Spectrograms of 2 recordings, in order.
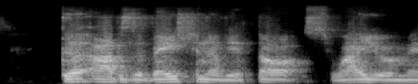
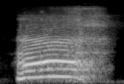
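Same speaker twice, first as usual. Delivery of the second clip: high, loud cry of dismay; frustrated "ah"; 7 dB louder than usual. Real, not acted. Host realizing the recording was missed, high frustrated "ah". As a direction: let out a high-pitched "ah" at your own slip.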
